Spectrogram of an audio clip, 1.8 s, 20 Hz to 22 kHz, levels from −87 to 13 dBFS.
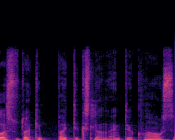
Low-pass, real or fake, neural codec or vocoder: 14.4 kHz; fake; vocoder, 44.1 kHz, 128 mel bands every 512 samples, BigVGAN v2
